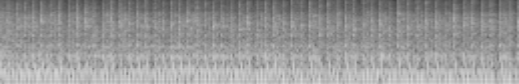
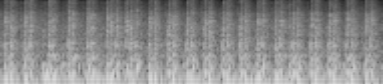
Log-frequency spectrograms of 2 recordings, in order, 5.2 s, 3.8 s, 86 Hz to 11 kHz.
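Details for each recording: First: Harley-Davidson Sportster after 1900 miles in four days, warming up before gasket change: sharp rapid ticking and chuffing over lumpy V-twin idle, about three per second, "like a bag of spanners"; exhaust leak at leaking front exhaust gasket. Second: Harley-Davidson Sportster at idle after replacing the leaking front exhaust gasket (leak appeared after a 1900-mile, four-day trip), heat shield and O2 sensor refitted: still loud but much better, lumpy V-twin beat with no ticking or exhaust puffing; normal idle.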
